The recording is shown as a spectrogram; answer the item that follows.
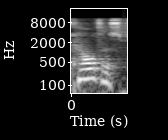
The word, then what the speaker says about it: Comhaltas: Cultus, by the way, is spelt C-O-M-H-A-L-T-A-S.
